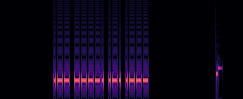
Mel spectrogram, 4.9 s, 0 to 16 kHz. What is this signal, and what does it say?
Morse code, heard as a keyed tone, about 36 wpm, 700 Hz. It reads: W9RJ
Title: USA Call Signs - 4 Characters - 4x Character Spacing - 35wpm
